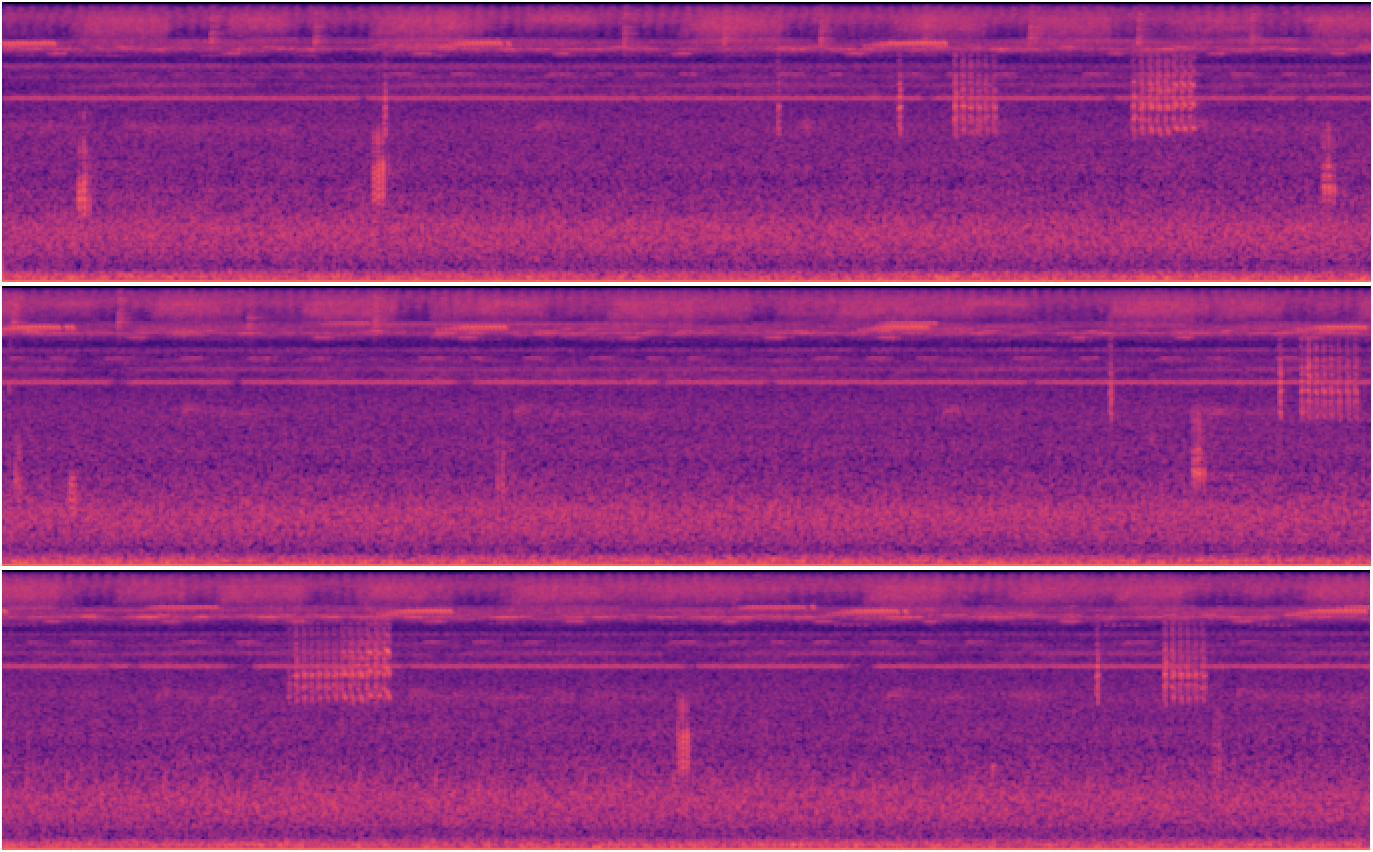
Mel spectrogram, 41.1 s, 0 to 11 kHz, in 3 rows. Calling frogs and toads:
Phyllomedusa distincta, Scinax rizibilis
Atlantic Forest, Brazil, 12:15am

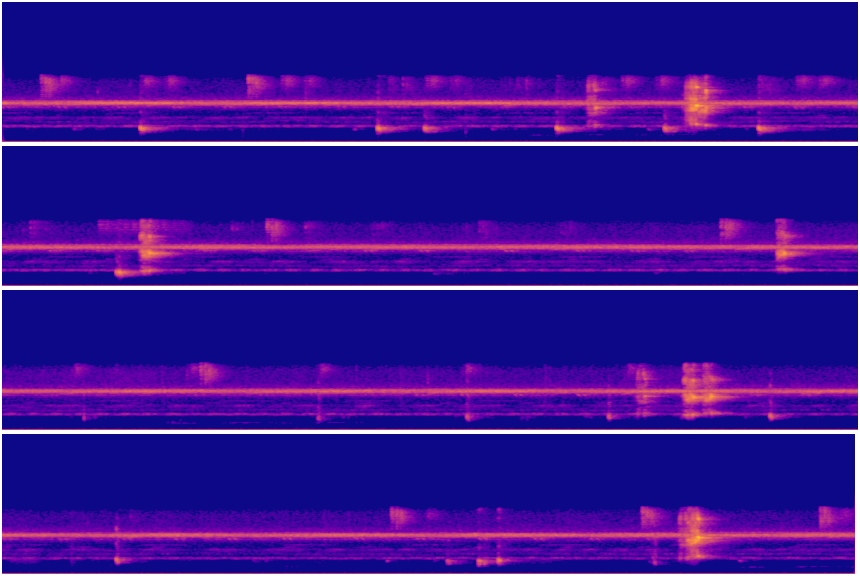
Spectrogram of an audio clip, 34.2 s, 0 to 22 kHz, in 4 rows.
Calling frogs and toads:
Pithecopus azureus, lesser tree frog
Cerrado, Brazil, 1:30am

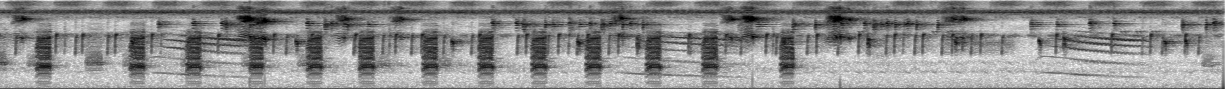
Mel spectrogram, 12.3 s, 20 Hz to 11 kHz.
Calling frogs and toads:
Scinax fuscovarius, lesser tree frog, dwarf tree frog, pointedbelly frog, menwig frog, Pithecopus azureus
Cerrado, Brazil, 9:30pm

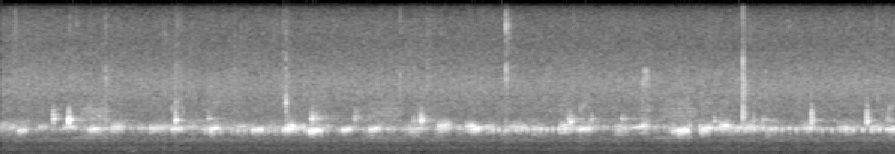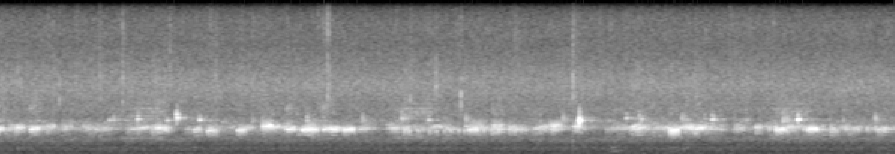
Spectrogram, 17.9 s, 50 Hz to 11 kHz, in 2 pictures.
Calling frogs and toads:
Bischoff's tree frog, Cochran's lime tree frog
Atlantic Forest, Brazil, 2:00am

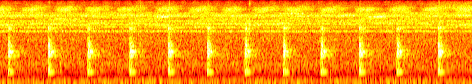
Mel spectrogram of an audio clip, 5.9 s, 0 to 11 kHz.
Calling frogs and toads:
blacksmith tree frog
Atlantic Forest, Brazil, 9:30pm

